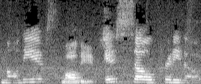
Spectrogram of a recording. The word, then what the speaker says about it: Maldives: been saying it wrong I think we've been saying Maldives and I think it's Maldives males it so pretty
